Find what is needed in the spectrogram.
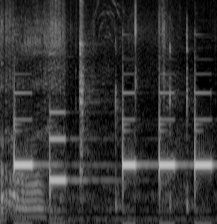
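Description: The beat's instrumental: short, clipped electronic keyboard notes, mostly on one higher pitch with one dip to a lower one, and sharp clicky percussion ticks in between. The notes sound much like telephone dial tones.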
